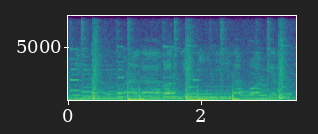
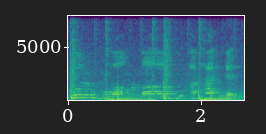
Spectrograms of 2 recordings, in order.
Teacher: Pantulannya tidak terlalu terdengar seperti qalqalah kubra. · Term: qalqalah sugra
